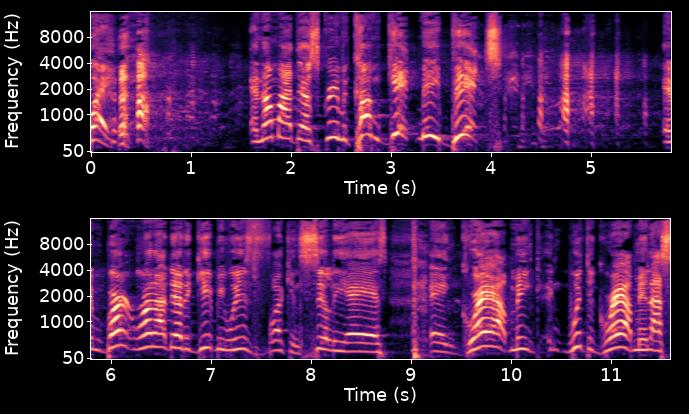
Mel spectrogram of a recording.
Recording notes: Live at Sketchfest. We are live in San Francisco at Sketchfest!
